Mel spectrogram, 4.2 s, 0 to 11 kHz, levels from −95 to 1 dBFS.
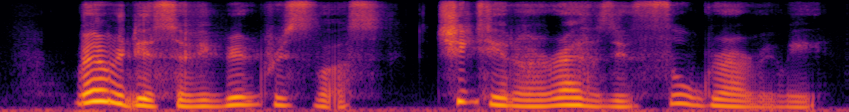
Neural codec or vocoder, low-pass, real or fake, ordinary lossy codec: autoencoder, 22.05 kHz, a latent of 192 numbers a frame, VITS, trained on many speakers; none; fake; none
